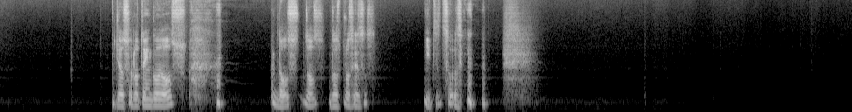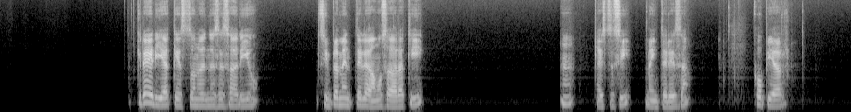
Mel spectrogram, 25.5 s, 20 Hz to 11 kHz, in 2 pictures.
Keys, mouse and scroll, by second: 11.5-12.2 scroll down 1, 16.7-17.6 scroll down 1, 22.3-23.6 drag, 24.7 right click.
